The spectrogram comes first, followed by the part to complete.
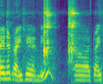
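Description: A woman speaking, her words not transcribed, with a few light metallic clinks of costume jewellery being handled.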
